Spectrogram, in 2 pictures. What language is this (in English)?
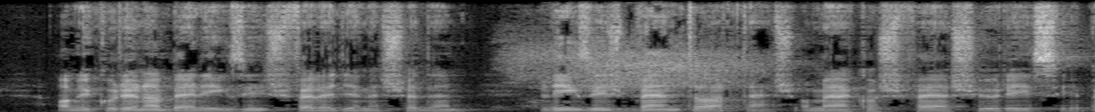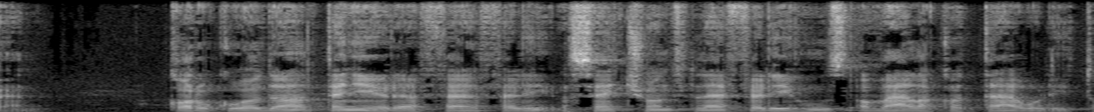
Hungarian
